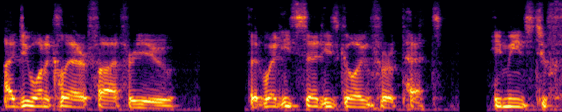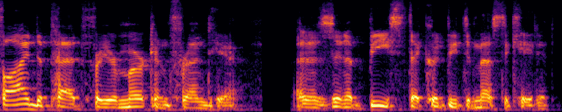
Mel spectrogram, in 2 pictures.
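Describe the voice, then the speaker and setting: A man voicing a gentle, earnest adventurer in a tabletop game, with formal and very precise wording. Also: deep voice, unhurried, voice pushed down, poor audio. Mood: earnest, tactful.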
